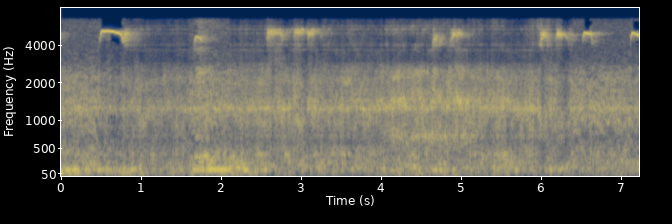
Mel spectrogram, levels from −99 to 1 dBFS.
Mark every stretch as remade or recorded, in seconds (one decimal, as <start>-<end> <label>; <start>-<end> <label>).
0.0-0.8 recorded; 0.8-1.6 remade; 1.6-2.1 recorded; 2.1-6.4 remade; 6.4-7.2 recorded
